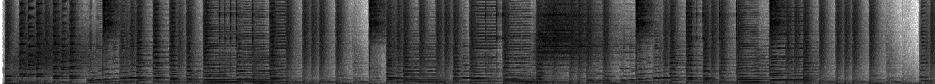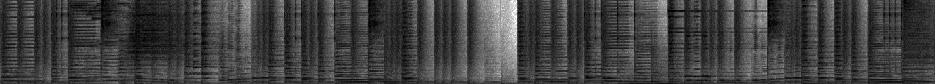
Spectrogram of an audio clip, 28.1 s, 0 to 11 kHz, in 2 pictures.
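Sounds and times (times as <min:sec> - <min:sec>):
orchestral music: 0:00.0 - 0:28.0.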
